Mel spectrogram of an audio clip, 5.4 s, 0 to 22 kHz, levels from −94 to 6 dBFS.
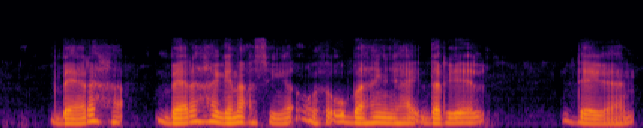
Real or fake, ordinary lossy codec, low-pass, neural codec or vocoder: fake; none; 7.2 kHz; codec, 16 kHz, 4.8 kbps, FACodec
